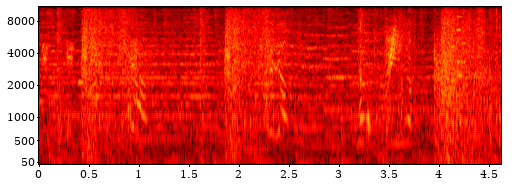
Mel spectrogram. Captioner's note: explosions go off; rocks crash; exciting western music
